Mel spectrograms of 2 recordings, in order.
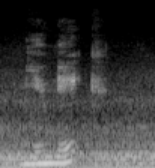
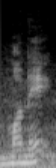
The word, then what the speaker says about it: Munich: the way to blackpool i was talking about munich but i said i couldn't pronounce it because i never said it out loud so i said monic and the people next to me were like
